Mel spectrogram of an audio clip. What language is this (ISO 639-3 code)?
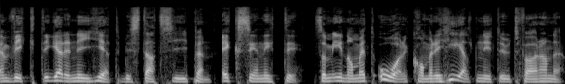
swe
